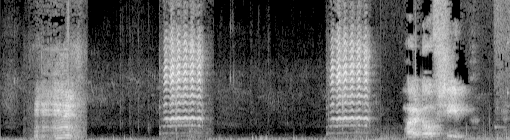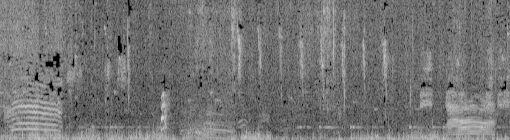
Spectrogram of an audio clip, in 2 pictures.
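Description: A goat bleats about six times, each a wavering, nasal call roughly a second long and spaced a few seconds apart, over a low steady hum and some background voices.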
